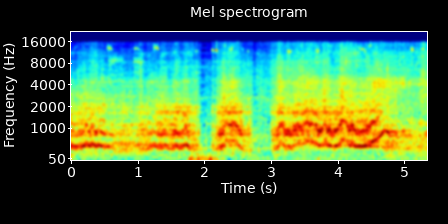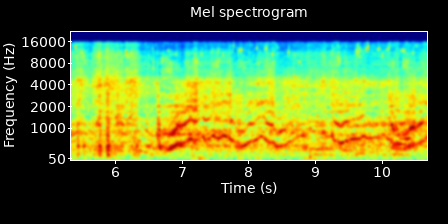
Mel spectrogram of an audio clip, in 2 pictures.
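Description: A scale RC rock crawler's electric motor and gear train whining as it climbs over rock. The pitch wanders up and down with the throttle, and the sound drops out briefly twice around two to three seconds in.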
